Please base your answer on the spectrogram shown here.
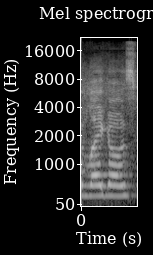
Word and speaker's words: Lego: Why isn't it Legos? It's not plural. It's just Lego.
